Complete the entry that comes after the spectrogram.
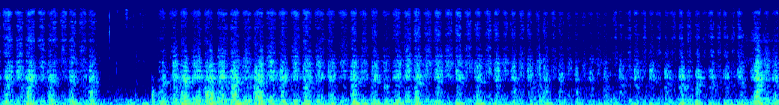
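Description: A blue wax crayon is rubbed in steady back-and-forth strokes across a thin paper coloring page lying flat on a table while the other hand holds the sheet. The result is a continuous soft, low scratchy rasp with a brief pause near the start.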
